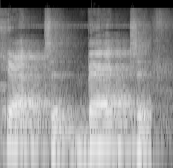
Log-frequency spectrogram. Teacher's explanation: sound ഏതാ കറ്റ് ഇതിന്റെ രണ്ടിനും നടുക്കുള്ളത് ക്യാറ്റ് അല്ല അയ എന്ന് പറഞ്ഞാൽ ആയും യായും ഇട കലർന്ന ഒരു ശബ്ദം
